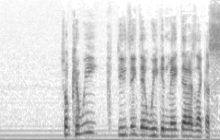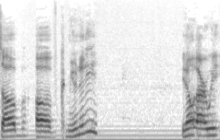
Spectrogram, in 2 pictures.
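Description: A man speaks to an audience with animation.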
